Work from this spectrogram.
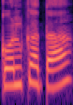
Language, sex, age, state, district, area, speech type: Odia, female, 18-30, Odisha, Kendrapara, urban, spontaneous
